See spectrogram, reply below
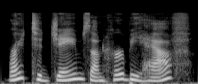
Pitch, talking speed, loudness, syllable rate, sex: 205 Hz, 180 wpm, -17 LUFS, 5.0 syllables/s, female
